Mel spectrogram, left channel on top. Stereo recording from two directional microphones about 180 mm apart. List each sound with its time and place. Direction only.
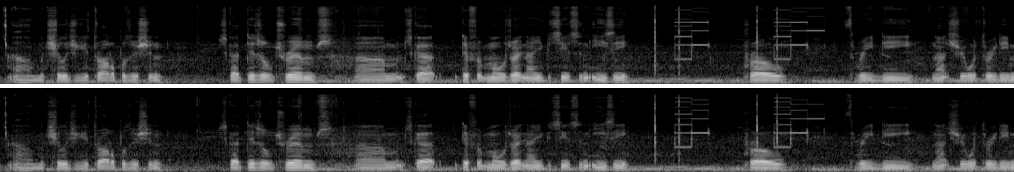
0.1 s speech: 10° left (ahead or behind)
7.4 s speech: 10° left (ahead or behind)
